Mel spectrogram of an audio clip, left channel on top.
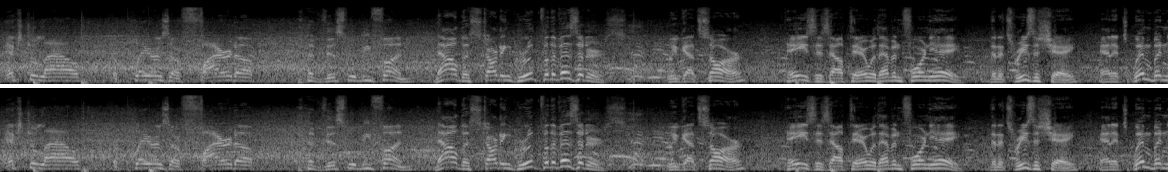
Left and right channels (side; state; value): both; normal; correlation 0.85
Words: extra loud. The players are fired up. This will be fun. Now the starting group for the visitors. We've got Sarr. Hayes is out there with Evan Fournier. Then it's Rizashay, and it's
